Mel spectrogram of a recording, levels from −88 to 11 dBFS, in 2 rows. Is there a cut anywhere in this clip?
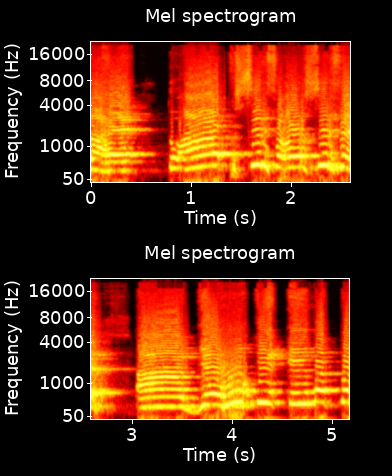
no; 0 cuts

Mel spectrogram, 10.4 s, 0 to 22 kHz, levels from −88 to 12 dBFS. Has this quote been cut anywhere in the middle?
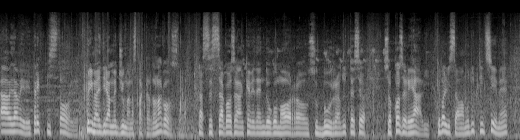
yes; 3 cuts; at 1.5 s, 3.8 s, 8.6 s

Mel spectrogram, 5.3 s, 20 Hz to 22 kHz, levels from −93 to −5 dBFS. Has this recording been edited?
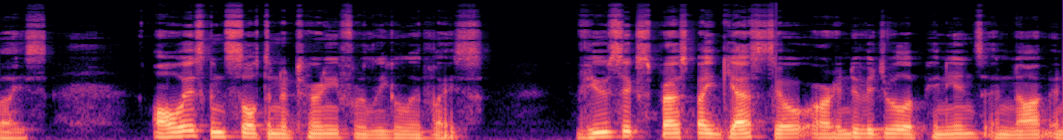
yes; 1 cut; at 3.8 s

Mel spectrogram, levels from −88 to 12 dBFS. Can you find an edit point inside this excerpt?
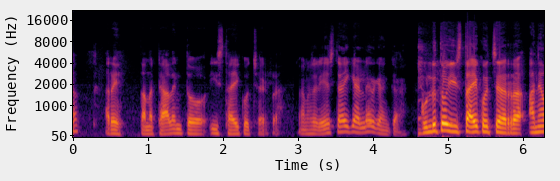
yes; 2 cuts; at 3.3 s, 4.5 s

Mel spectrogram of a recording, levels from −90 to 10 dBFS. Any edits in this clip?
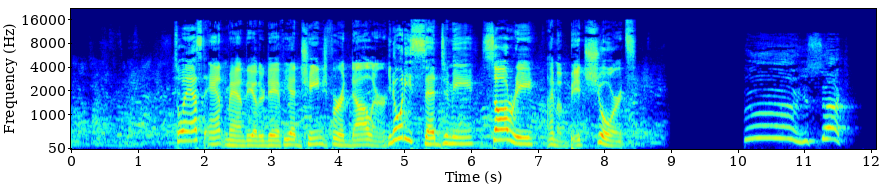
no; 0 cuts

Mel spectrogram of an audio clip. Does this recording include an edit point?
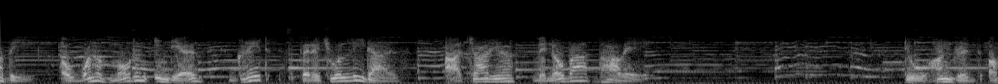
yes; 1 cut; at 7.3 s

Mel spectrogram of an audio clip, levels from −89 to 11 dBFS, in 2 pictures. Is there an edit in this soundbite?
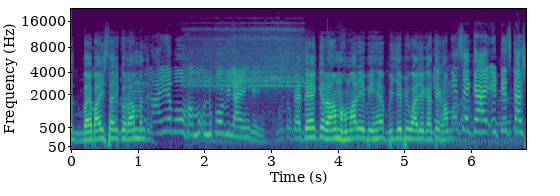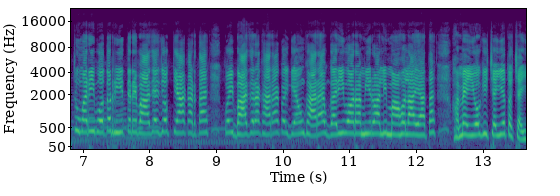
no; 0 cuts

